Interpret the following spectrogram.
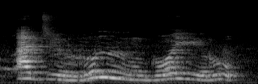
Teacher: terdapat dommatain bertemu dengan huruf goin sehingga dibaca jelas bunyi tanwinnya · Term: izhar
